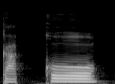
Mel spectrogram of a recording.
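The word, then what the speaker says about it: 学校: 学校、 Gakko. We gotta follow the the vowels rule, so the O becomes longer. 学校、 And this K is like gak. I don't know. It's like a short interruption.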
